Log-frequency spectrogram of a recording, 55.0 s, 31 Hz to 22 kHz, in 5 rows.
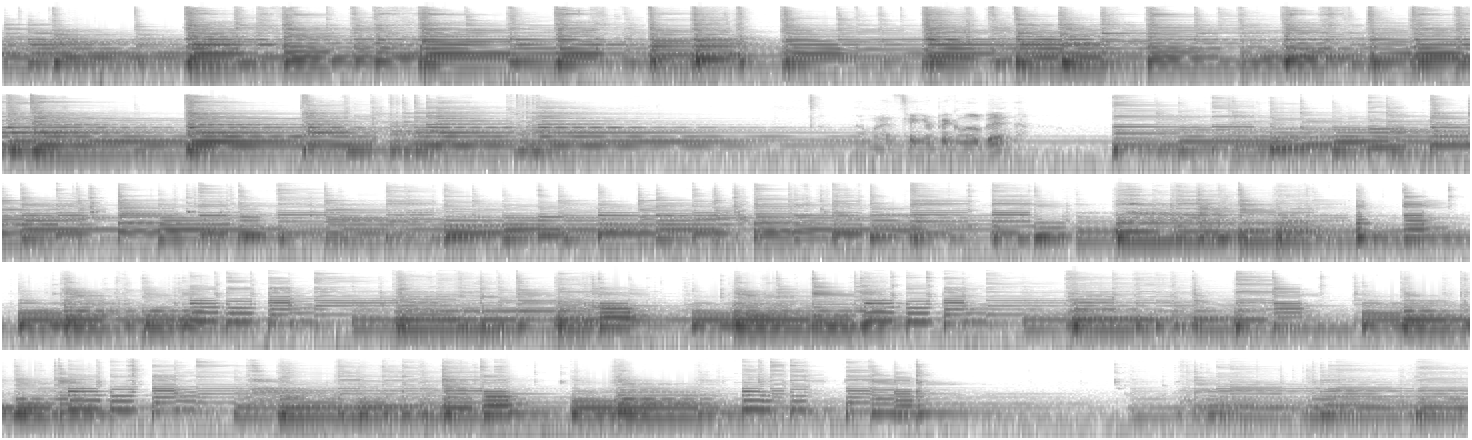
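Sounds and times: acoustic guitar fingerpicked: 0.0 - 55.0.

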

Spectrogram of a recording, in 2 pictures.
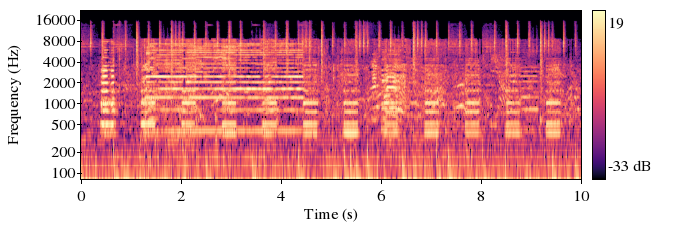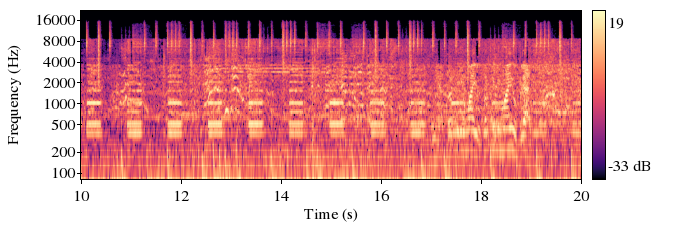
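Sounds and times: car horn beeping: 0.0 - 20.0
street traffic noise: 0.0 - 20.0.

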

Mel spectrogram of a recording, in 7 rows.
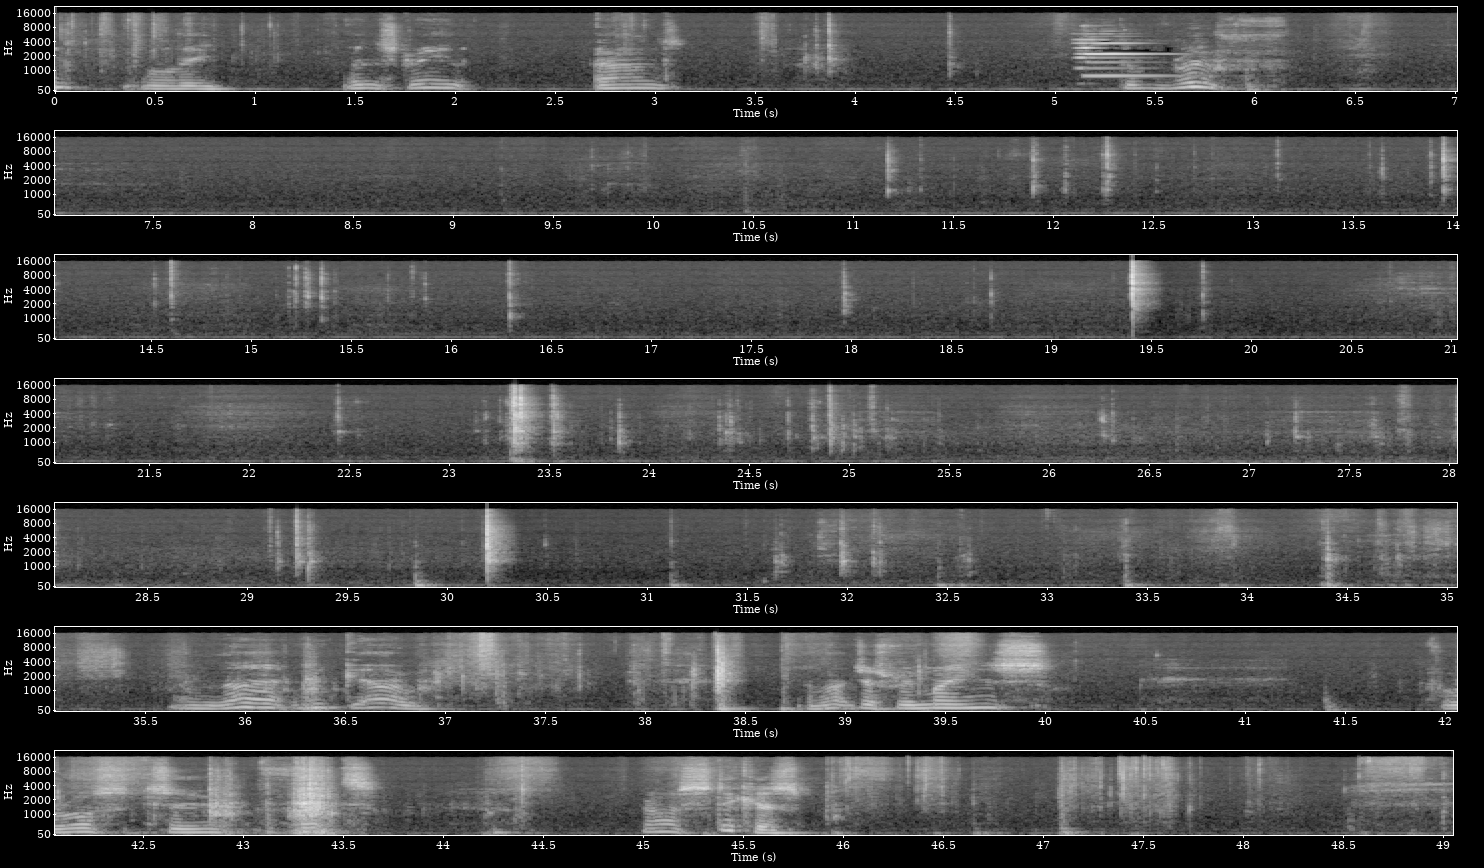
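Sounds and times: plastic parts snapping together: 19.4 - 19.8, 23.1 - 23.6, 29.1 - 29.4.

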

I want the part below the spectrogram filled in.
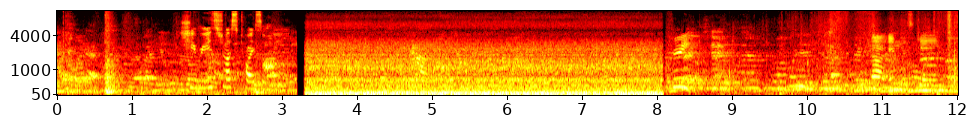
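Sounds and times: vehicle rumble from inside cabin: 3.3 - 8.1.

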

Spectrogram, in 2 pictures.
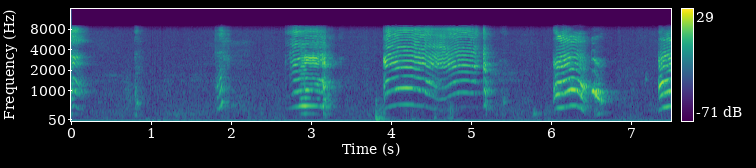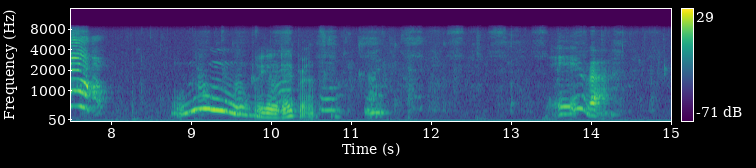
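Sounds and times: newborn baby crying: 0.0 - 0.9, 2.7 - 5.4, 6.0 - 8.0, 9.8 - 12.0.

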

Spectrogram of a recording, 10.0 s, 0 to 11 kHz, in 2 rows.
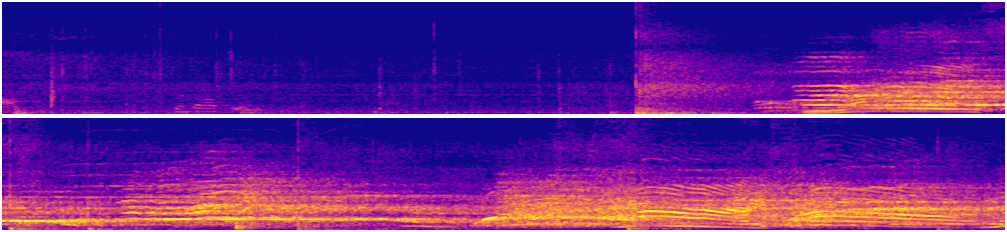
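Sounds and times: volleyball struck: 3.0 - 3.8, 4.9 - 6.8.

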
